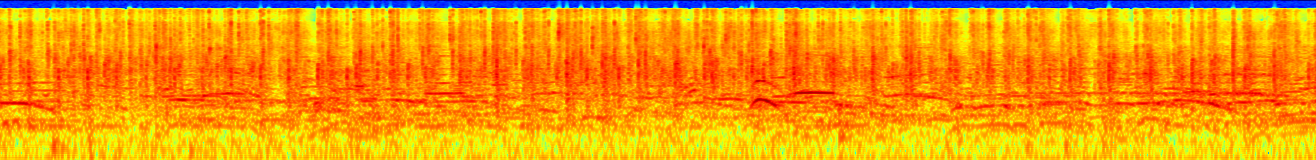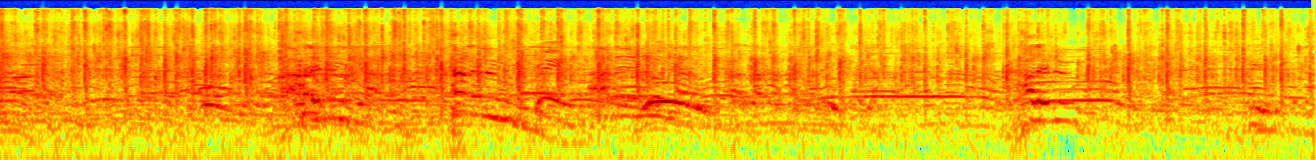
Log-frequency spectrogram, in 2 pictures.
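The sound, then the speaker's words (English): An audience gives God a hand clap of praise, clapping steadily and continuously for the whole stretch, a dense, loud patter of many hands, with voices calling out and murmuring beneath and between the claps. “Can we just one more time before we're seated give some God a hand clap of praise before we're done?”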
